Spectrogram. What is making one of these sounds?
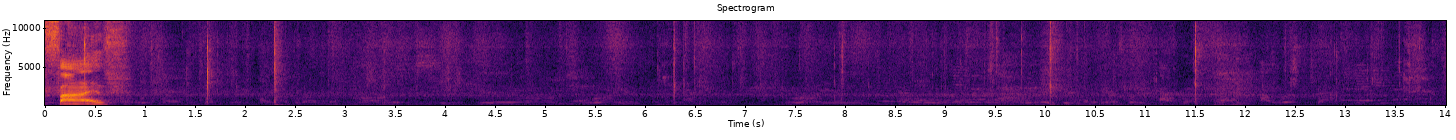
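Trading cards rustle and slide as they are flipped through.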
